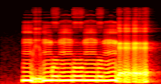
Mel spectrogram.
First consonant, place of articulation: labial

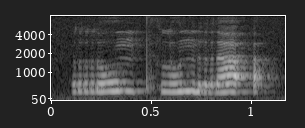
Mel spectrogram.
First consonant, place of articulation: alveolar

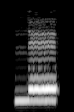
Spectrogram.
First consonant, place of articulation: alveolar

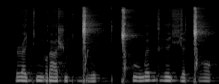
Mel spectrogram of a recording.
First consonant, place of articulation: retroflex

